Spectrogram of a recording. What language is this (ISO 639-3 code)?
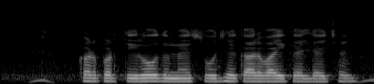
mag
